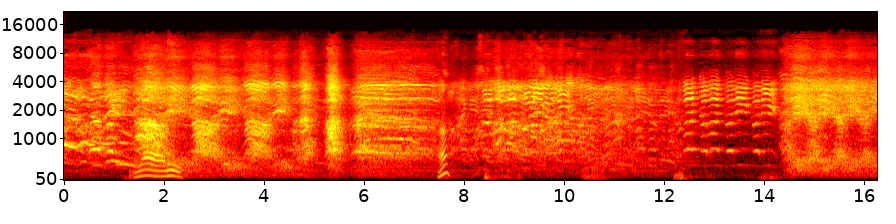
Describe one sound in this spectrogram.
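A man speaks with feeling into a microphone in an echoing hall.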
